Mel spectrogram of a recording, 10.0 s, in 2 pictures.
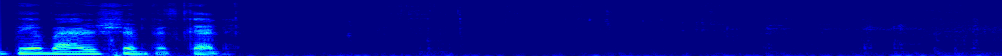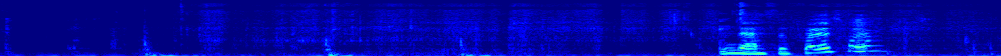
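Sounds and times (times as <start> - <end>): biting and chewing: 1.4 - 8.8.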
